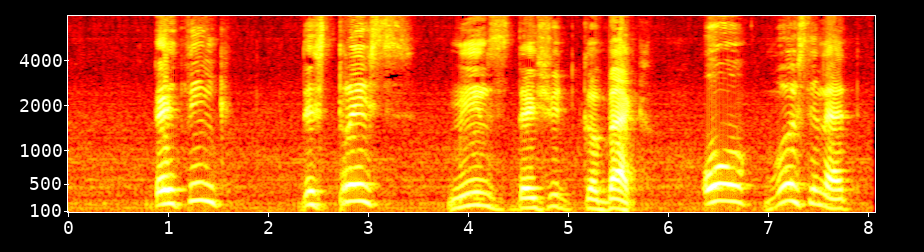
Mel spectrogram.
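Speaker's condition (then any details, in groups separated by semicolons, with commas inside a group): Cerebral palsy; certain letters flat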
